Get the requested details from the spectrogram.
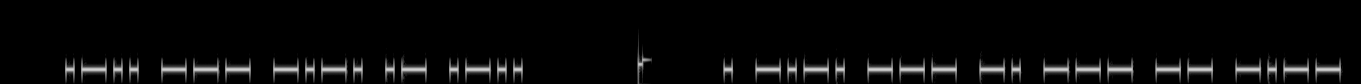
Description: Morse code, heard as a keyed tone, about 15 wpm, 700 Hz. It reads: LOCAL ECONOMY
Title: Sentences from Top 1000 Words - Review Part 3 - New Word Drill - 15wpm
